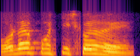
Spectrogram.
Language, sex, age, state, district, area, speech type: Bengali, male, 60+, West Bengal, Hooghly, rural, conversation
